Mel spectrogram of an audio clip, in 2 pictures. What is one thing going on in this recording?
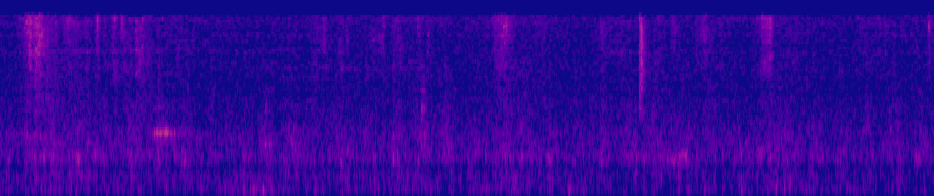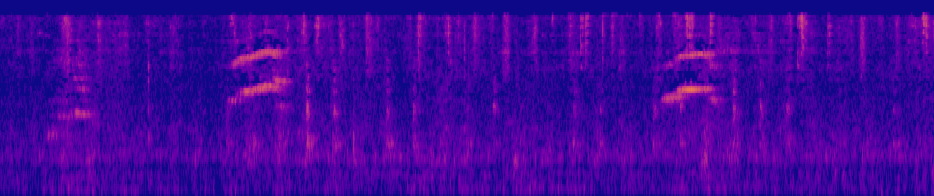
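Knitting needles click and tap softly against each other.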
